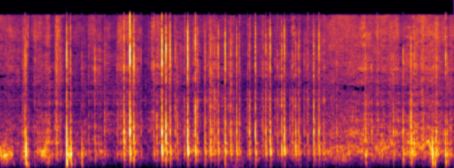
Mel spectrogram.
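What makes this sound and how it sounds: Fingertips and short nails scratch and tap on a solid, light wood-grain laminate floor with a plank seam, close to the recorder. A rapid, uneven series of sharp, dry taps with no ring rises over a soft, crackly scratching rustle. The sound has a warm, low-mid body.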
